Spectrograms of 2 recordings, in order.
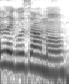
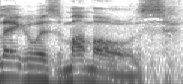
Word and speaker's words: Leguizamo: Say Leguizamo. – John Leguizamos. – Well, you always had an S. – Leguizamos.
